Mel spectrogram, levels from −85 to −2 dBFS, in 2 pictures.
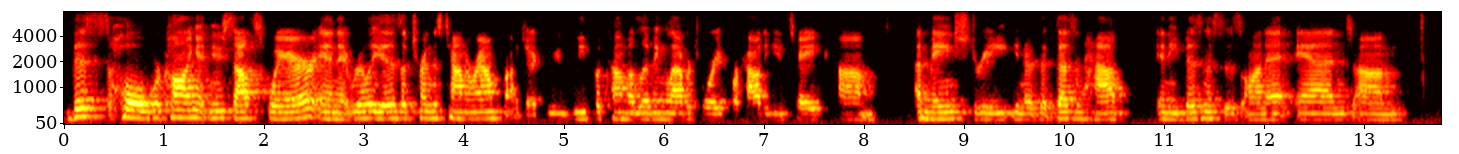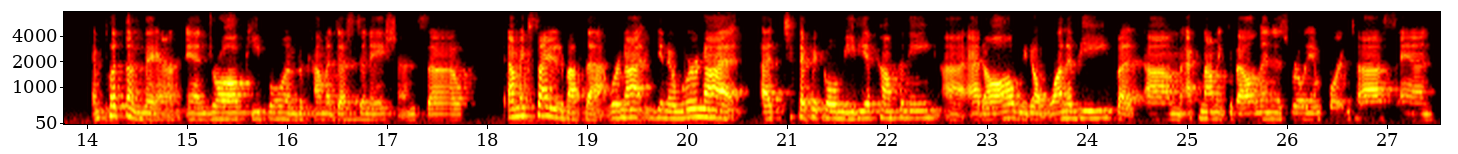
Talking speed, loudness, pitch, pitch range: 190 wpm, -25 LUFS, 165 Hz, 155-185 Hz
